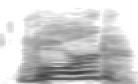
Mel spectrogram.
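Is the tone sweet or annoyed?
annoyed. It is said in an annoyed, exasperated tone.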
